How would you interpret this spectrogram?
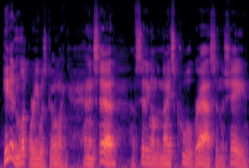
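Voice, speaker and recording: A man reading a children's story aloud as an expressive narrator. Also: medium pitch, moderate pace. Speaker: storybook reader, host. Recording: echoey room.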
